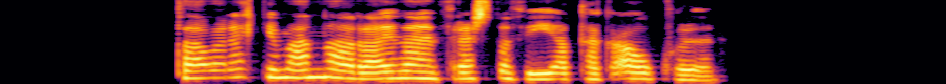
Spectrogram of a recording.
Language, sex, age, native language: Icelandic, female, 30-39, Icelandic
